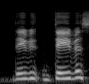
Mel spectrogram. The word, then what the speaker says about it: Davies: Davis in pronunciation, Davies in spelling.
